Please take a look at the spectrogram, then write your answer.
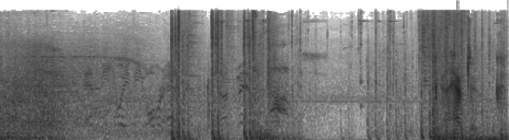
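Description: Bursts of gunfire from the video game The Conduit, several sharp rapid volleys spaced a second or so apart, loud and close, with voices talking at points over the game sounds.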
